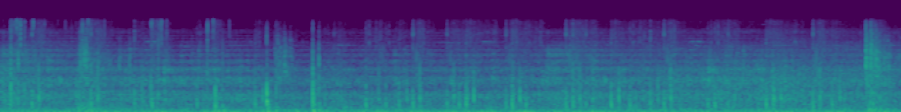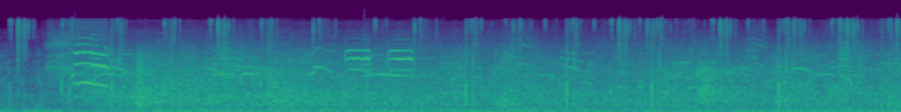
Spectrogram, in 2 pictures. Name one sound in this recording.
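Footsteps walk steadily on hard ground.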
